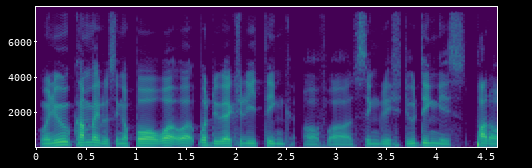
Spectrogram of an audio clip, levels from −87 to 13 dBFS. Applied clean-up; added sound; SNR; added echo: none; none; none; none.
